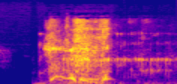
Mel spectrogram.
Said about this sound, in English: Bless you.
